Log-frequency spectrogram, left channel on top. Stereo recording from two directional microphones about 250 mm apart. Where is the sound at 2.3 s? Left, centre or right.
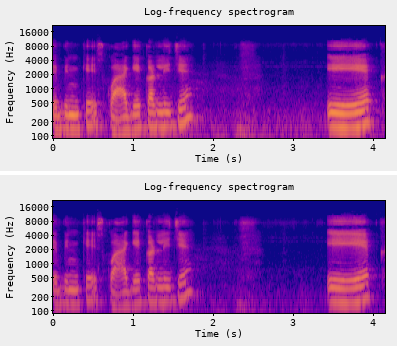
Centre.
